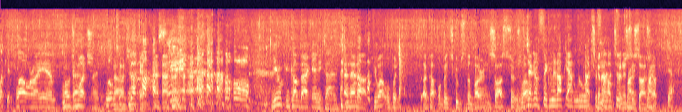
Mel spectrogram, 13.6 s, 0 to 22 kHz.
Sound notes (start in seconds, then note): 2.6 laughter; 8.4 laughter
